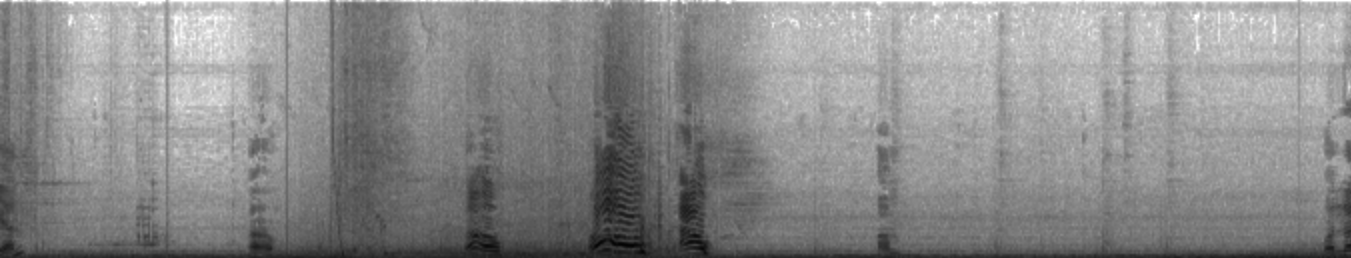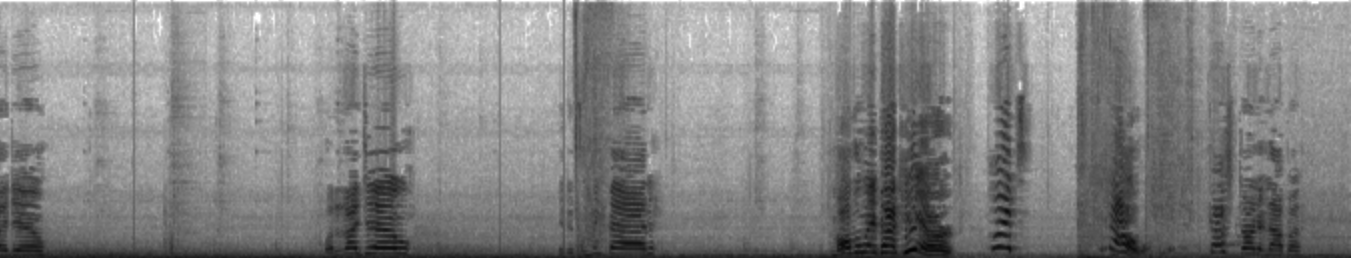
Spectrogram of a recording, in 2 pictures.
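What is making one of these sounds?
A young woman talks and laughs into a microphone with animation.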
